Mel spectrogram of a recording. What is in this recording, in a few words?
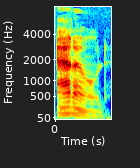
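"anode", American English; pronunciations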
